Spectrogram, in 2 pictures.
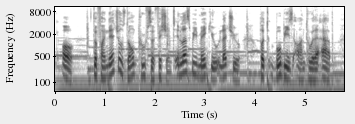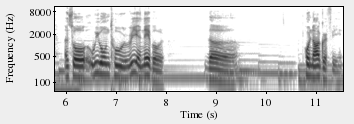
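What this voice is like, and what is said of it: Put-on silly accent. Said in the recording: “That was not a Chinese accent. That was a stupid accent. ... That was not going for a Chinese accent.”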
